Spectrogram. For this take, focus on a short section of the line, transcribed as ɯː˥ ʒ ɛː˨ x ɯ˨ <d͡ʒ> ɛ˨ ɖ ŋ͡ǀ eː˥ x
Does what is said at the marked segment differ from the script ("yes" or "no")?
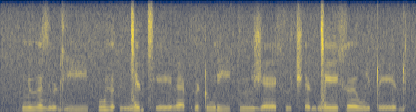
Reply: yes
